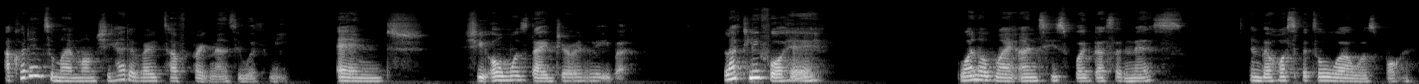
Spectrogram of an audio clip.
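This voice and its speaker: Ghanaian woman YouTuber, deep voice, calm and measured, chatty Q&A vlog. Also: creaky, a little hiss or hum. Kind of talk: casual get-to-know-me Q&A.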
